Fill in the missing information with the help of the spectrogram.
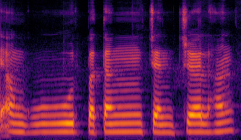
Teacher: इसका उच्चारण करते समय श्वास केवल नाक से निकलता है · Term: अनुस्वर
